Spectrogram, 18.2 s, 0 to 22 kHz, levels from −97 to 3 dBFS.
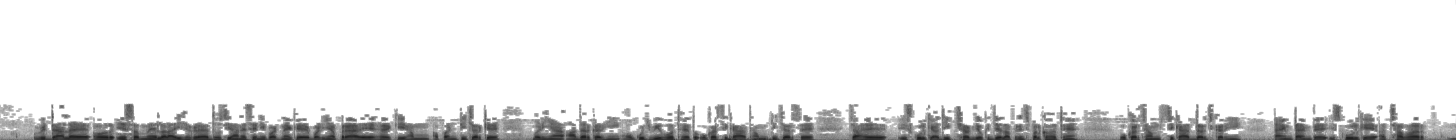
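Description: Low-bitrate audio saved at a high bitrate, throughout: the speech has nothing above 5.6 kHz, which points to a very low-bitrate MP3 likely re-saved at a much higher rate.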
